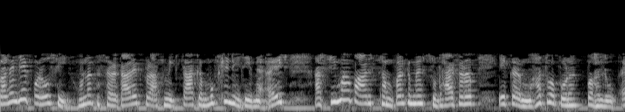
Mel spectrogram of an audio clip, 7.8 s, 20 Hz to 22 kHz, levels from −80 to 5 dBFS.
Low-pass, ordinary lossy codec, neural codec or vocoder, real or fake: 3.6 kHz; none; codec, 16 kHz, 16 kbps, FreqCodec, larger model; fake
